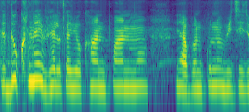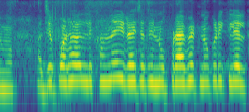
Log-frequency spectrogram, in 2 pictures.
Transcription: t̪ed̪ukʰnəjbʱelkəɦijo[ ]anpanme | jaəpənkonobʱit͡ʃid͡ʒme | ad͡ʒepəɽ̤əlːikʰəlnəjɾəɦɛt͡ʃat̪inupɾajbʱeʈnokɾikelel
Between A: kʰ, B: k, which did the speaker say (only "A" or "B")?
A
